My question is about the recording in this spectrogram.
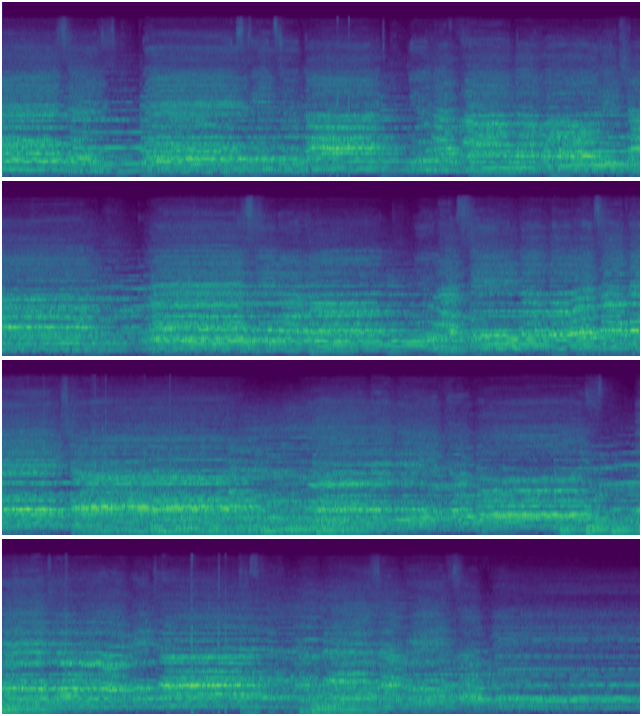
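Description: A large mixed choir sings phrases of long held notes, accompanied by a string orchestra. The low voices and instruments grow fuller about halfway through.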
